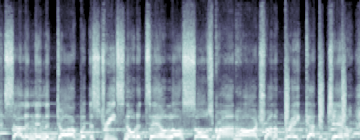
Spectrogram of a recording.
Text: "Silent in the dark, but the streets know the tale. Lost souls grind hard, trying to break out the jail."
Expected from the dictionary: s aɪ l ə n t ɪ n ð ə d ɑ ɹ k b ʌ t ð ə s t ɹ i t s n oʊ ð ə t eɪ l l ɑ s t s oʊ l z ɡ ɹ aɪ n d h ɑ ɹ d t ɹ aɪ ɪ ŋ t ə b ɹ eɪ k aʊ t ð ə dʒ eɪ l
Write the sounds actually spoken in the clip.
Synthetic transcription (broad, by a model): s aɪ l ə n ɪ n ð ə d ɑ ɹ k b ʌ t ð ə s t ɹ i t s n oʊ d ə t eɪ l l ɑ s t s oʊ l z ɡ ɹ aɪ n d h ɑ ɹ d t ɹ aɪ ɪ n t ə b ɹ eɪ k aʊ t ð ə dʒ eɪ l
